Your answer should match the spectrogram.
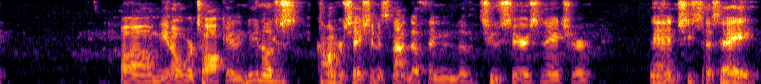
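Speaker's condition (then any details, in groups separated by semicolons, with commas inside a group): No condition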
